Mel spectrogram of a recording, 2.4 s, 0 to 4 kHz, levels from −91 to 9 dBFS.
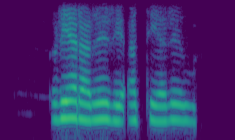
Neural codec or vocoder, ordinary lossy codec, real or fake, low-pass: none; Opus, 24 kbps; real; 3.6 kHz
